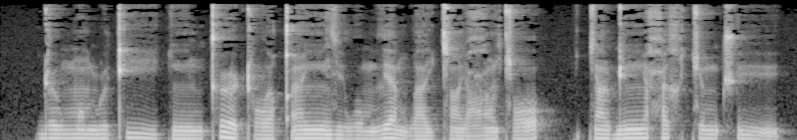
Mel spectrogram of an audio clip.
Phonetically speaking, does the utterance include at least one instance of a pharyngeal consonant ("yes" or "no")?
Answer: yes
